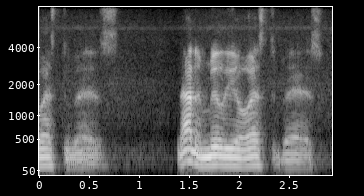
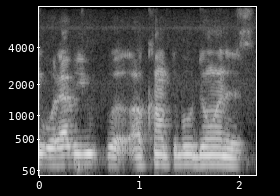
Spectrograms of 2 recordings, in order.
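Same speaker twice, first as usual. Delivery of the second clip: normal talking voice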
